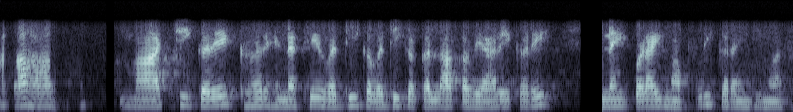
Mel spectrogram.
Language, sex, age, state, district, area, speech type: Sindhi, female, 30-45, Gujarat, Junagadh, urban, conversation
